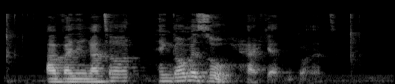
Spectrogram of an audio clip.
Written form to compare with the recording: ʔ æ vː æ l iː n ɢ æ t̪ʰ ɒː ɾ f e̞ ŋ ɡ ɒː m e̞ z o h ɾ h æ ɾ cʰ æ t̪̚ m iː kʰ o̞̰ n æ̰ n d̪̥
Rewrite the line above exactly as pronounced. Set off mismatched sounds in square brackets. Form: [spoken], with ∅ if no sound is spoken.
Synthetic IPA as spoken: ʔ æ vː æ l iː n ɢ æ t̪ʰ ɒː ɾ [h] e̞ ŋ ɡ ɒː m e̞ z o h ɾ h æ ɾ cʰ æ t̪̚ m iː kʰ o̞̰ n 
